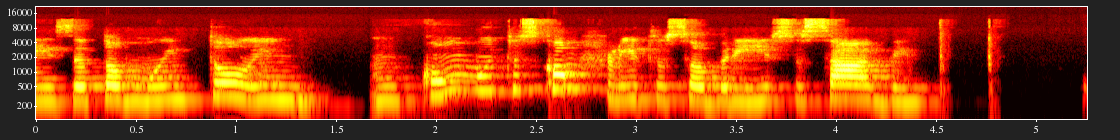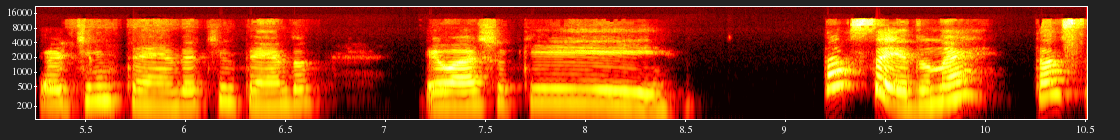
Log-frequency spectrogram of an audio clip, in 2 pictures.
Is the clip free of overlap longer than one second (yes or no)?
yes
